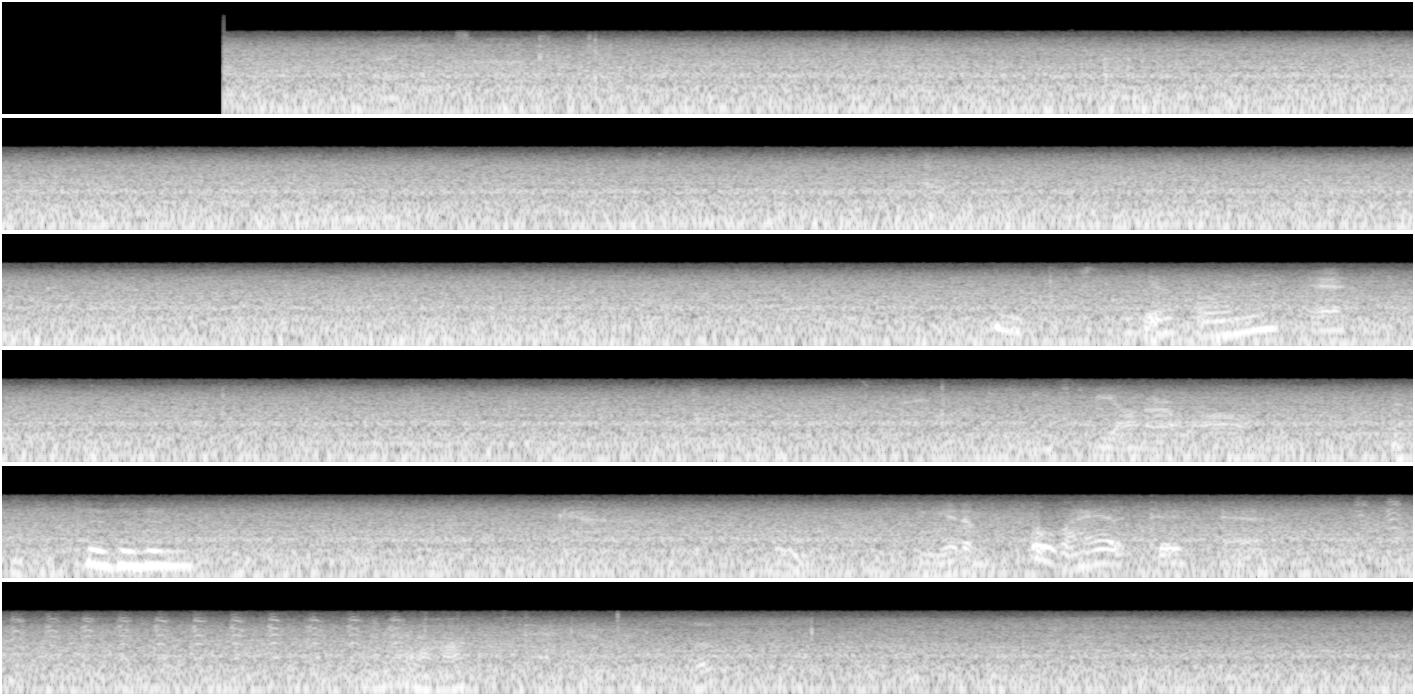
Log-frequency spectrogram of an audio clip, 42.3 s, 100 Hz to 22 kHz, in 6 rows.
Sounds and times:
Outside, rural or natural: 0:01.1 - 0:42.3
Speech: 0:01.8 - 0:03.2, 0:19.1 - 0:21.0, 0:25.5 - 0:27.5, 0:28.1 - 0:29.2, 0:31.0 - 0:34.6, 0:37.1 - 0:39.0
Bird: 0:34.9 - 0:37.6.

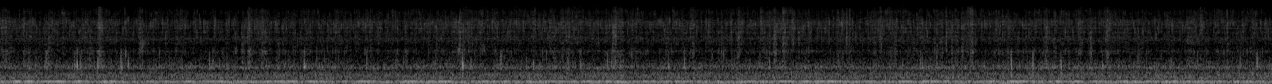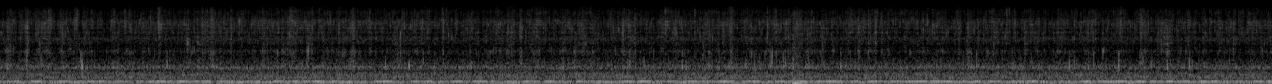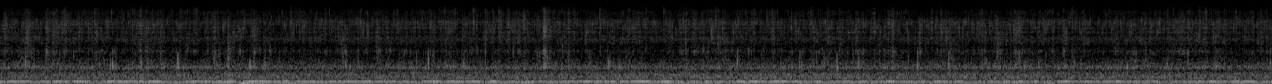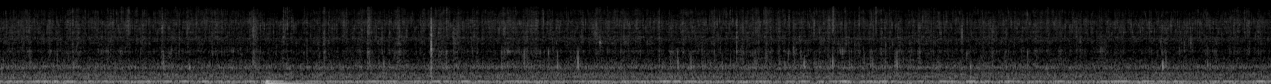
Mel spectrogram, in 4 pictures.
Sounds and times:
Frying (food): 0:00.0 - 0:50.8.

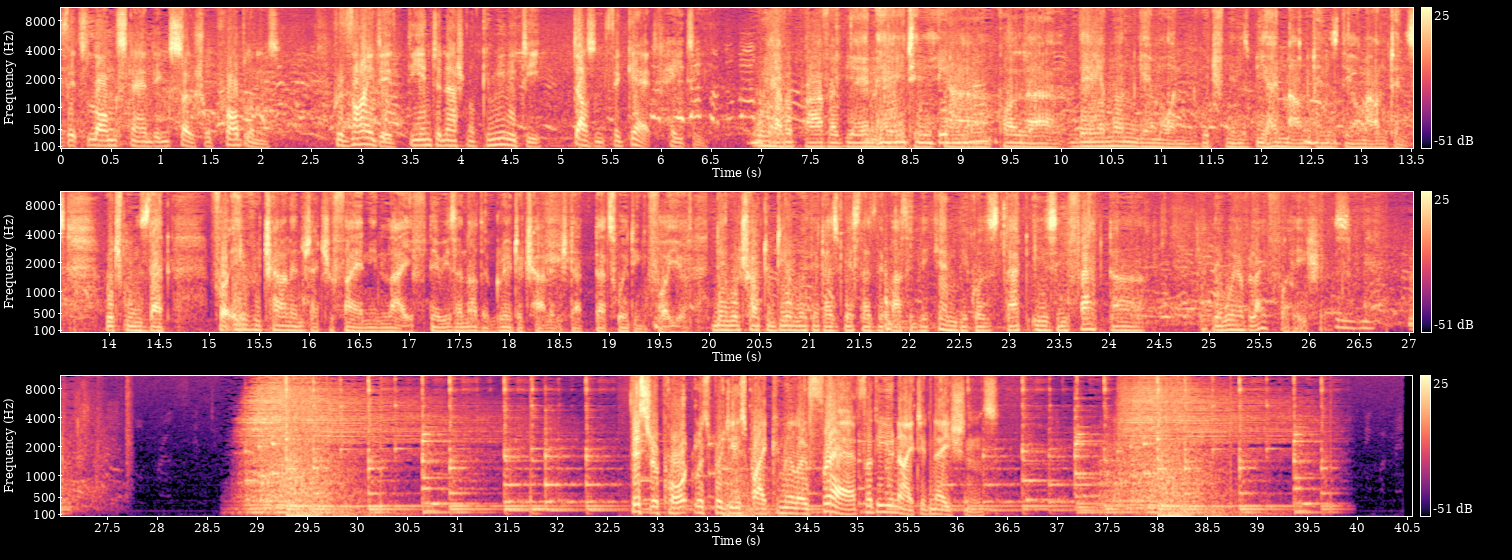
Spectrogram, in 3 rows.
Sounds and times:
Speech: 0:00.0 - 0:28.2, 0:32.8 - 0:36.4
Percussion: 0:28.6 - 0:35.3, 0:35.9 - 0:40.0.

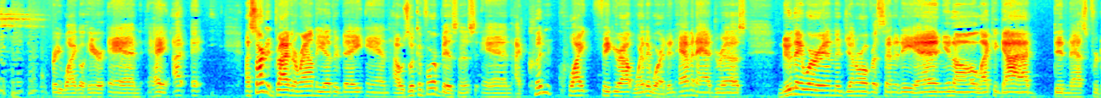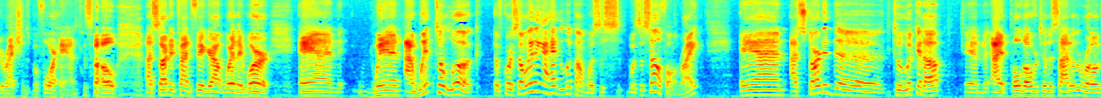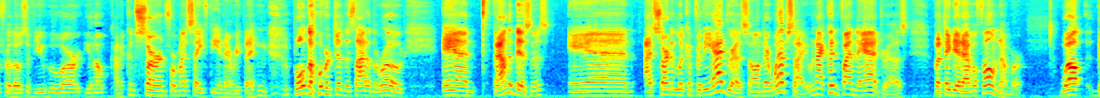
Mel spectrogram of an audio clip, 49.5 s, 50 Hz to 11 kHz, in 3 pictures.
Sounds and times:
Speech: 0:00.8 - 0:03.1, 0:03.7 - 0:27.0, 0:27.6 - 0:39.1, 0:39.7 - 0:49.5.

